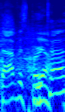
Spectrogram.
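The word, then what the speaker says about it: Dāvis Bertāns: Oh, now at this point in my life, it's Davis Bertans. Is that how you say his name? Davis Bertans. Davis Bertans?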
